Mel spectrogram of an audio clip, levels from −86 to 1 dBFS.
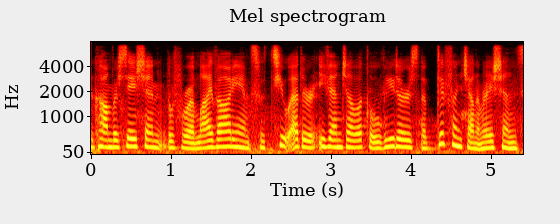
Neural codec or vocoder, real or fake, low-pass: codec, 16 kHz, 1 kbps, FunCodec, trained on Chinese and English, 50 frames a second; fake; 7.2 kHz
